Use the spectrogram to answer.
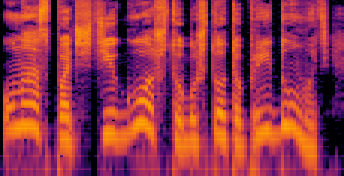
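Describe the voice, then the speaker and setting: A woman narrating a first-person fantasy story in a brisk, even storytelling manner. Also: sits high, no room sound, clean studio sound. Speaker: audiobook narrator.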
